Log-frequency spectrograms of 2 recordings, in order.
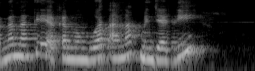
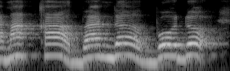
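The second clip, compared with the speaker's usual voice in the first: mock scolding; 6 dB louder, much slower than usual. Shown as a demonstration. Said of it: "kata-kata negatif".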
